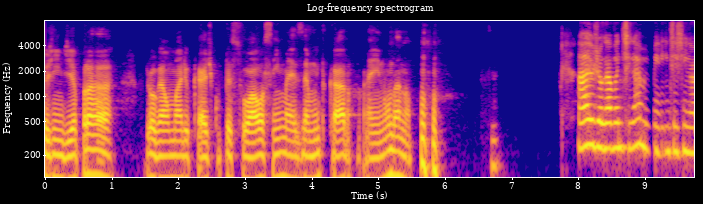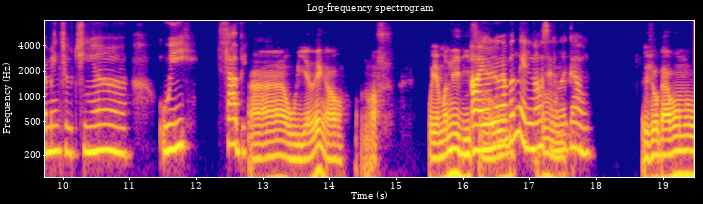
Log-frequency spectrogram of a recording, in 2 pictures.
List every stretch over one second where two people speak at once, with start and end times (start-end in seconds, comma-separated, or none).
16.1-17.6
